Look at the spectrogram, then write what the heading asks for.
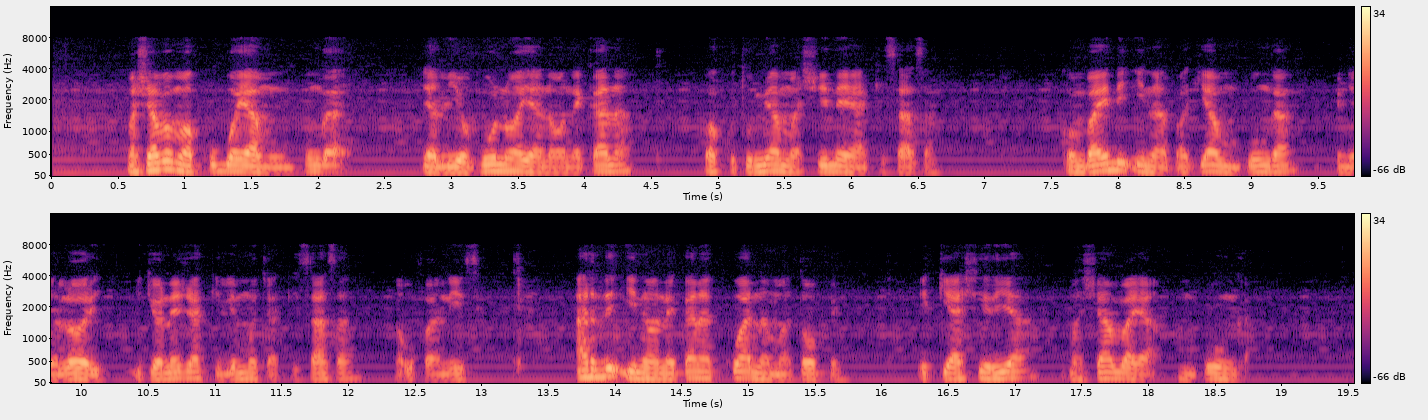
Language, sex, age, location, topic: Swahili, male, 18-24, Nairobi, agriculture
